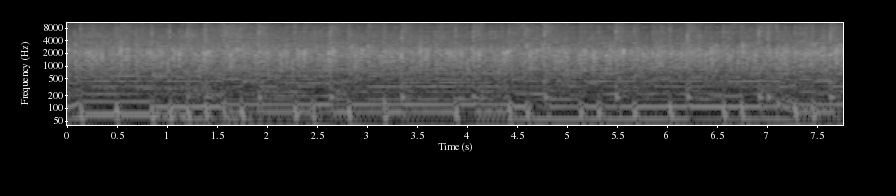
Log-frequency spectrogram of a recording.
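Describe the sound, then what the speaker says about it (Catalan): A large studio audience at a talent show claps loudly for the first contestant, a dense, continuous roar of applause that carries steadily from start to finish without pause. "Gravem amb un fortíssim aplaudiment al primer concursant d'aquesta edició"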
